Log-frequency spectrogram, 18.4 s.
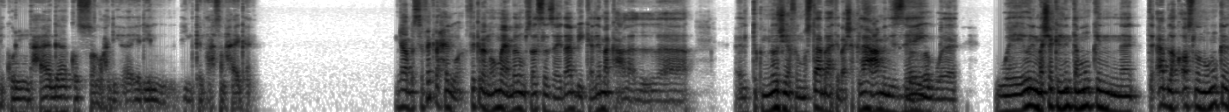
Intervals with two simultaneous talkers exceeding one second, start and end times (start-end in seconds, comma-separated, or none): none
